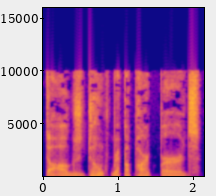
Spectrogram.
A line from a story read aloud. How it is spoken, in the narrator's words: Will replied quietly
